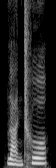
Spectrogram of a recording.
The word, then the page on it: 缆车: lǎn chē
